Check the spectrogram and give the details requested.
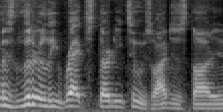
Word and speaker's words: Wretch 32: erect his name wrong its wretch three two not 32 listen if I ever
